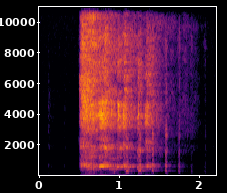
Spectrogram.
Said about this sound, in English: Sorry, can I get all these coughs out?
